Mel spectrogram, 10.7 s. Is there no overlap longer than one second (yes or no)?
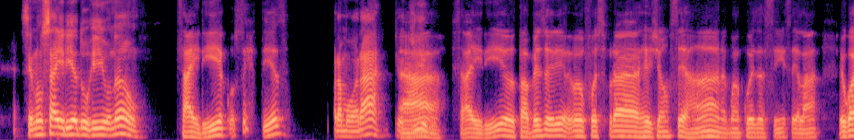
yes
